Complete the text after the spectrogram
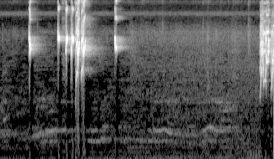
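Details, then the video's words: Caged lovebird starting to ngekek in an old cage: a single high chirp, a quick stuttering cluster of four or five shrill notes, another chirp, then a loud harsh burst at the close. "Suara burung Lovebird "Kicauan Di Sangakar Tua""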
